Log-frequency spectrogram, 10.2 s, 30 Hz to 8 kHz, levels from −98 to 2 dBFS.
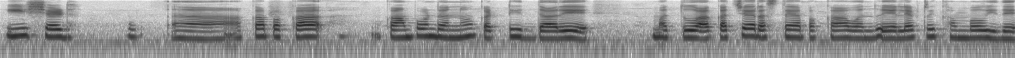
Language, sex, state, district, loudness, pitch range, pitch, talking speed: Kannada, female, Karnataka, Dharwad, -20 LUFS, 210-245 Hz, 225 Hz, 100 wpm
